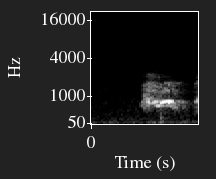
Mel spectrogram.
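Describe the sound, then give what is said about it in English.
A dog barks twice, fairly faint and mid-pitched. The first bark is longer, and a second begins just after it, with no talking over either. “I'm sorry about that. It's a dog.”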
